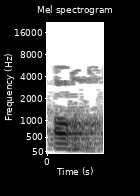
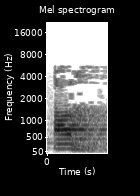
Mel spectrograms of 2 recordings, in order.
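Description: First: The lips are pushed forward, giving a rounded vowel. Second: The lips stay normal, giving an open vowel. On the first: The speaker calls it wrong. "bukan oh" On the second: The speaker calls it right. "tapi ah"

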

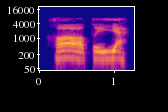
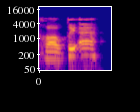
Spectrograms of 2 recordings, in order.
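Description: First: The middle consonant is a y sound. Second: The middle consonant is a glottal stop.

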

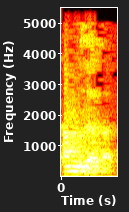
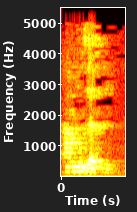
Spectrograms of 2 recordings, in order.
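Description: First: The name ends with an a vowel. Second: The name ends with an i vowel. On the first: The speaker calls it right. "Kitab Hamzah" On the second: The speaker calls it wrong. "bukan Hamzah"

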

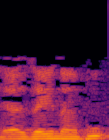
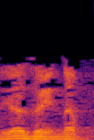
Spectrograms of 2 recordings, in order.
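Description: First: The name ends with a short u vowel. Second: The name ends on a bare consonant. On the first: This is the full form that applies the grammar rule. "Jarang kita menyempurnakan dengan harokatnya" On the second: This is the usual form in everyday dialogue. "Berdialog dalam wakilnya memang akan disukun ya Zainab"

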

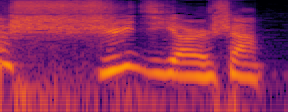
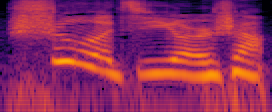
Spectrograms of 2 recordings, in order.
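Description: First: The first syllable is pronounced shí. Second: The first syllable is pronounced shè. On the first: The speaker calls it wrong. "什么拾级而上啊，你这是硬伤" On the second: The speaker calls it right. "应该读涉级而上"

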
